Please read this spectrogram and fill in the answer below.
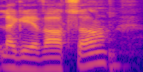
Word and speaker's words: Legia Warsaw: Legia Warsaw, that's how you pronounce it, Legia Warsaw.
